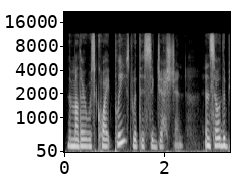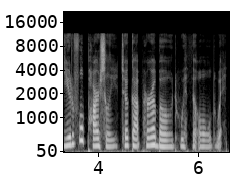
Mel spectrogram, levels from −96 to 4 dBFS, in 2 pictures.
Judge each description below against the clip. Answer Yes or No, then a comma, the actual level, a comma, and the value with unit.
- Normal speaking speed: Yes, average, 190 wpm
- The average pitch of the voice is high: Yes, high, 205 Hz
